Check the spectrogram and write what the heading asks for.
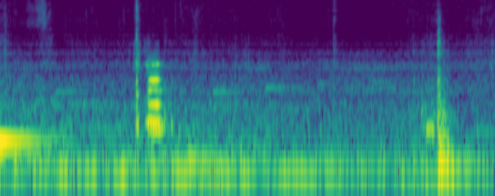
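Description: A driver gives a brief car horn toot to let another car go ahead, cutting through steady road traffic rumble, followed later by another short vehicle sound as cars continue passing.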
